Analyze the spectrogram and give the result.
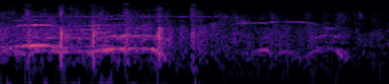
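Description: A crowd cheering and applauding, with a steady wash of clapping, sharp louder claps in the first two seconds, and shrill whoops rising above the noise before it gradually fades.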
